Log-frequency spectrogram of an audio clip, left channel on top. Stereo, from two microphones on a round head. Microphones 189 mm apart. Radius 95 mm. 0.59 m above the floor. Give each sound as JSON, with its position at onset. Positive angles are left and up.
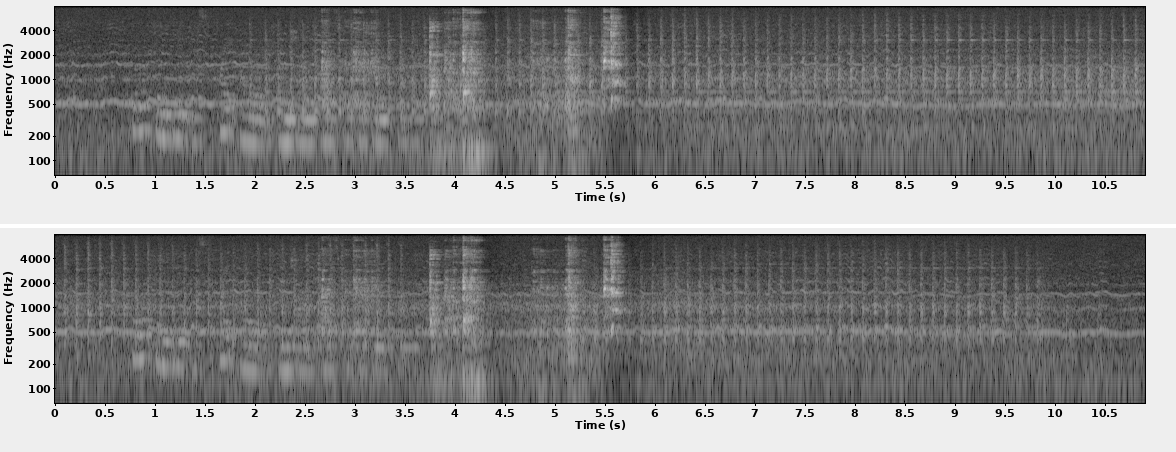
{"t": 0.8, "sound": "a woman speaking", "side_deg": 5, "distance_m": 6.0}
{"t": 2.7, "sound": "dishes clattering", "side_deg": 15, "distance_m": 6.5}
